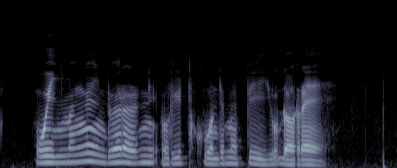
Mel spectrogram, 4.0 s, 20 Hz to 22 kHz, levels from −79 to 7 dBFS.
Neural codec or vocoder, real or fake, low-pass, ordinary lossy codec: none; real; 19.8 kHz; none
